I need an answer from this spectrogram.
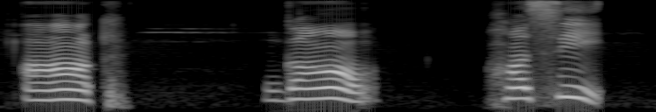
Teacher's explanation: हंसी अब इसका उच्चारण देखि स्वतः स्पष्ट हो रहा है कि नाक और मुंह दोनों की सहायता से हो रहा है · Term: अनुनासिक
